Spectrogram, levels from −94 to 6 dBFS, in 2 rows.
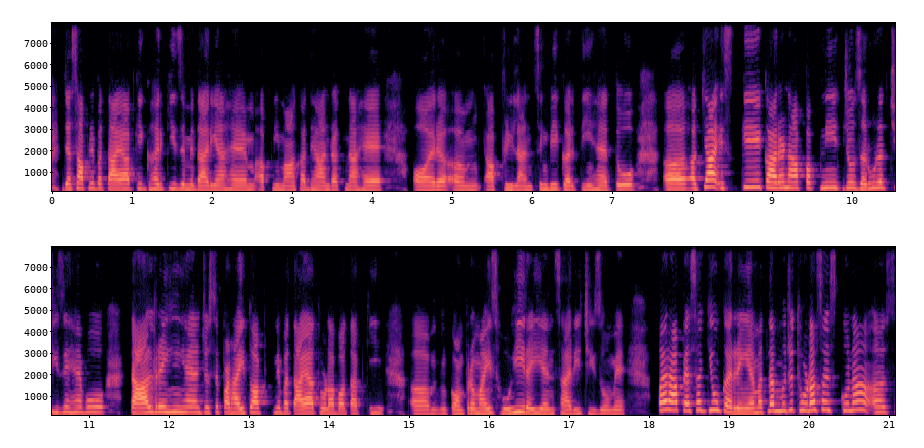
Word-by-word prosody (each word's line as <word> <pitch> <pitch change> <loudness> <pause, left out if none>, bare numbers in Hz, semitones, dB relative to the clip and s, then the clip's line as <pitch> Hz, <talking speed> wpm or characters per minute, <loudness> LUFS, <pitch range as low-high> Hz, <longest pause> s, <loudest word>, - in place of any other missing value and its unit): जैसा 235 +2 0
आपने 250 +1 0
बताया 230 -2 +2
आपकी 230 +1 -4
घर 225 +2 -3
की 240 +2 -7
ज़िम्मेदारियाँ 210 -1 -2
हैं, 210 0 -3 0.2
अपनी 210 0 -6
माँ 190 0 -2
का 210 - -3
ध्यान 200 0 -4
रखना 200 +1 -4
है 200 0 -1 0.4
और 185 -2 0
अम, 195 -1 -3
आप 185 -1 -2
फ्रीलांसिंग 190 0 -4
भी 225 +1 -3
करती 200 0 -4
हैं, 205 -1 -2
तो 220 0 +2 0.4
अ, 230 +2 +3
क्या 325 0 +9
इसके 310 +5 -1
कारण 280 0 +6
आप 275 0 +3
अपनी 275 0 -2
जो 275 0 -1
ज़रूरत 255 +3 -1
चीज़ें 260 -1 -5
हैं 255 +1 -2
वो 265 +1 -2 0.3
टाल 240 +2 +7
रही 270 0 +2
हैं? 255 -1 0
जैसे 245 +2 -5
पढ़ाई 230 -3 +2
तो 245 +2 +1
आपने 240 0 -1
बताया 225 -1 +3
थोड़ा-बहुत 220 -1 -1
आपकी 220 +2 -6
अ, - - -15 0.9
कंप्रोमाइज़ 215 +2 -1
हो 215 - +1
ही 270 +4 +4
रही 220 -3 +1
है 210 - +1
इन 205 - -4
सारी 195 +1 -2
चीज़ों 180 -1 -6
में। 185 0 -5 0.4
पर 375 +2 +7
आप 365 0 +7
ऐसा 335 +3 +2
क्यों 365 +2 +1
कर 285 -7 +3
रही 230 0 +2
हैं? 230 - +2
मतलब 250 +7 +2
मुझे 330 +4 0
थोड़ा-सा 360 +2 +3
इसको 355 -1 -5
ना 375 +3 +3
अ, 265 -6 0
230 Hz, 190 wpm, -24 LUFS, 210-265 Hz, 0.9 s, क्या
